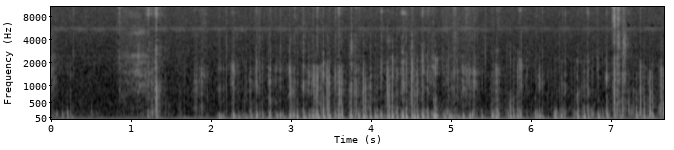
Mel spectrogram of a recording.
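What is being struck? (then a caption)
Small polyurethane foam squishy cube. A small, soft, solid polyurethane foam squishy cube, white with a red and green printed side, is held in both hands near the mic and tapped and scratched with long nails. After a quiet start with one soft tap, fast, irregular tapping begins and continues: dull, muffled, low thuds that die away at once, with faint scratchy ticks on top.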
